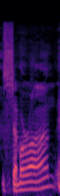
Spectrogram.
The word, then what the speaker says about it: Cimarron: And I had this weird recollection of the FSU mascot, Cimarron. Is that how you pronounce it? I think. – Okay, like, that's right.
